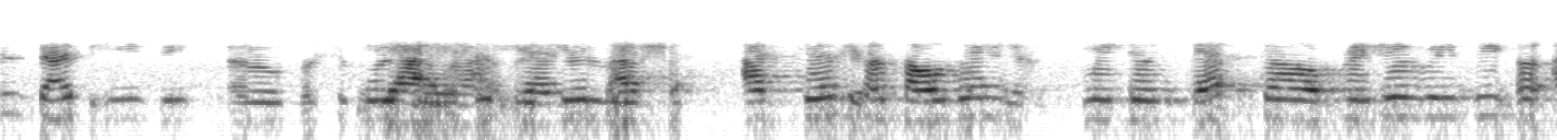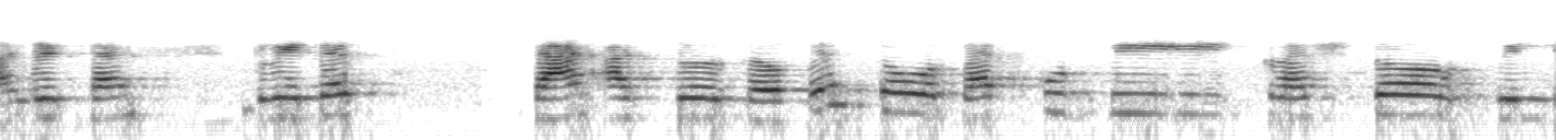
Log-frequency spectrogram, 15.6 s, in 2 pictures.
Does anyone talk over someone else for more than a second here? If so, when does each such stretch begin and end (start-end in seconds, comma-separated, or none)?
1.8-3.4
